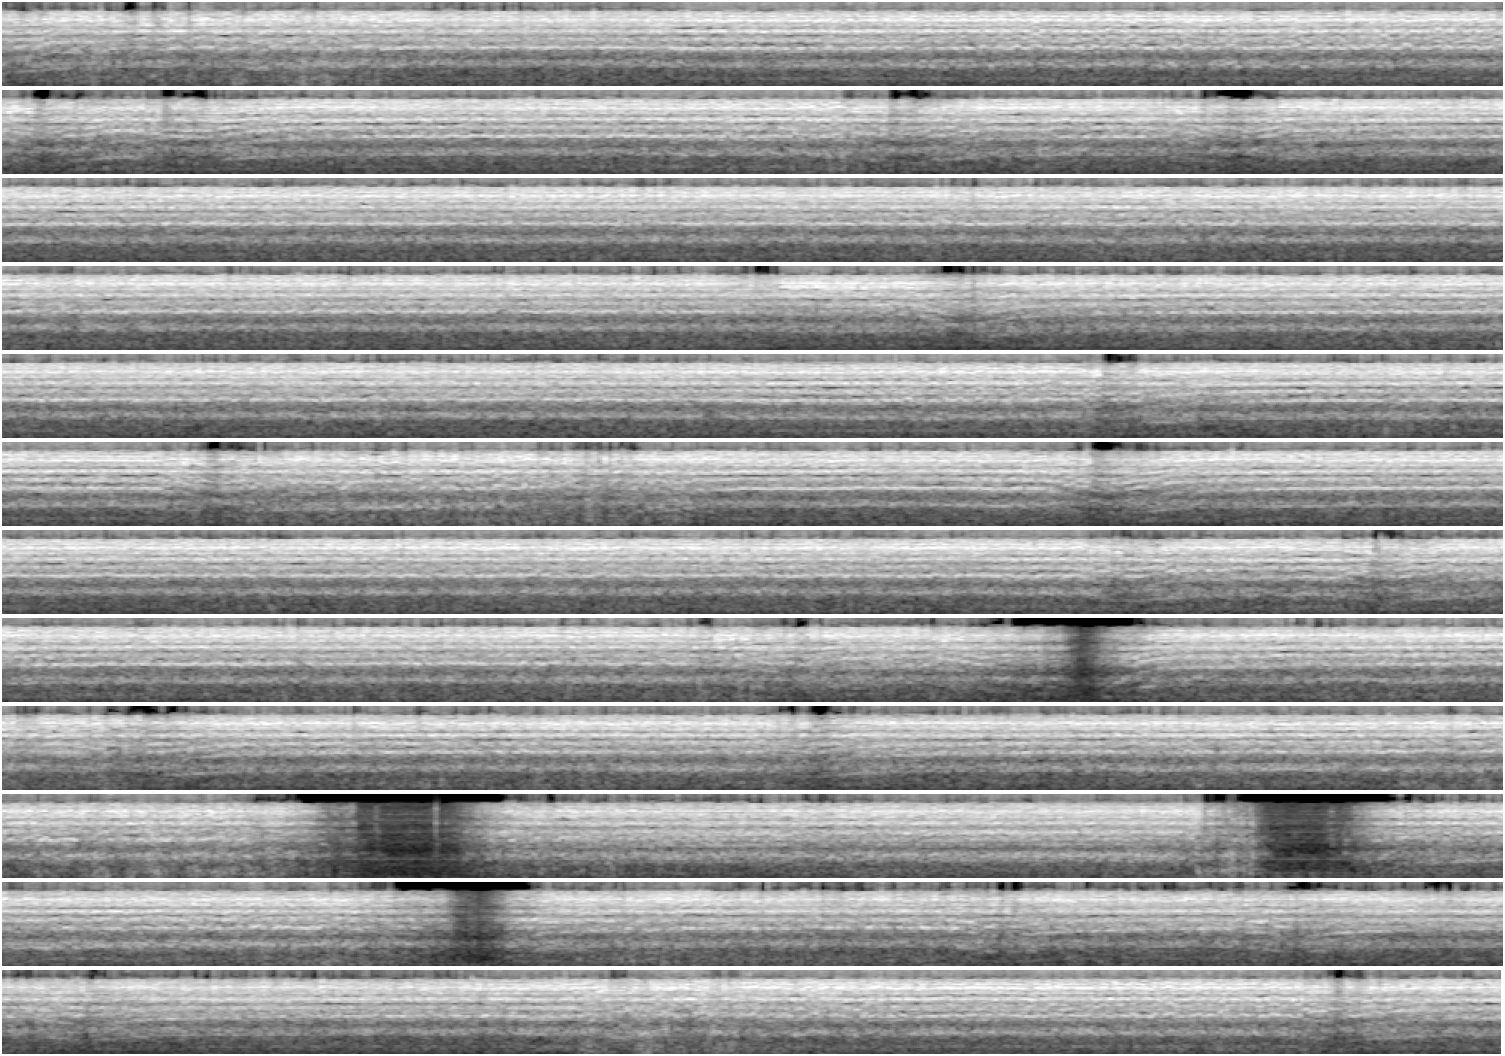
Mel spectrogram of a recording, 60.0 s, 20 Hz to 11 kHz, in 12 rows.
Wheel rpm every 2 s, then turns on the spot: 210, 220, 190, 210, 180, 230, 230, 240, 230, 210, 230, 210, 190, 190, 190, 230, 220, 190, 210, 150, 200, 200, 180, 130, 150, 160, 210, 200, 220, 210.
none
